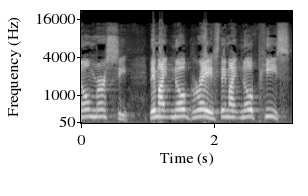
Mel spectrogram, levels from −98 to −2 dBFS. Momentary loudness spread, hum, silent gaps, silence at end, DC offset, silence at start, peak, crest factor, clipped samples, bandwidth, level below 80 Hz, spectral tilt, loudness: 10 LU; none; none; 0.05 s; under 0.1%; 0 s; 0 dBFS; 16 dB; under 0.1%; 14.5 kHz; -58 dBFS; -2 dB/octave; -15 LUFS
